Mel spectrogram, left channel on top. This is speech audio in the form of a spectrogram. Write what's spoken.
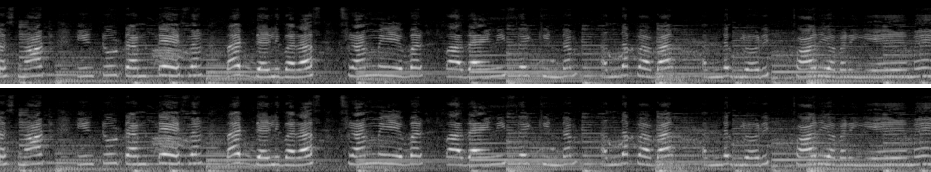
us not into temptation, but deliver us from evil. For thine is the kingdom, and the power, and the glory, forever.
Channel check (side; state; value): both; identical; correlation 1.00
